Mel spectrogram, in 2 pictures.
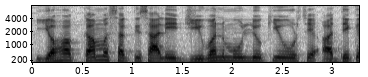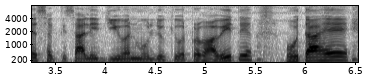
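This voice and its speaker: Male exam-prep teacher with a smooth, slightly high voice, drilling points over and over.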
